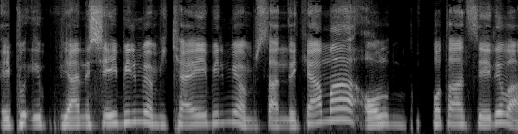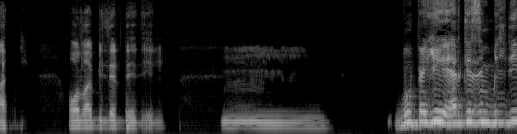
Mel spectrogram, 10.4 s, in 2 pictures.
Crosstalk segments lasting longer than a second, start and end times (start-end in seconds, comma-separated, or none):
none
